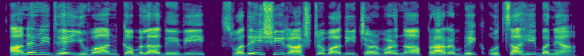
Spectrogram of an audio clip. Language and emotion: Gujarati, neutral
